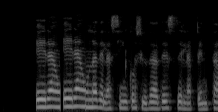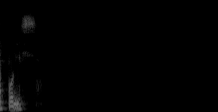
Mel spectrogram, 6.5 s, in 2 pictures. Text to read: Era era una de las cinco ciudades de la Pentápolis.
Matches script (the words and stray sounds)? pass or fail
pass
